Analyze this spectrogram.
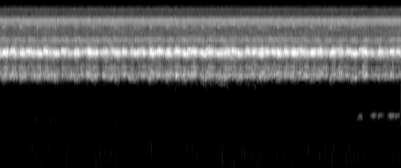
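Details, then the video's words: Crickets calling in a village setting, a seamless high buzzing trill with a lower steady chorus band beneath, and three or four short low beeping notes in the final second. "Bunyi Cengkerik Katak Burung Suasana Kampung"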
